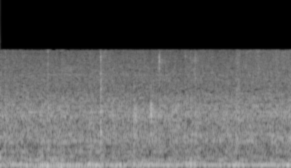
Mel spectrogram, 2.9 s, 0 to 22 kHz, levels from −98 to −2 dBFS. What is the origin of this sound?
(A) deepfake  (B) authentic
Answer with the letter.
B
